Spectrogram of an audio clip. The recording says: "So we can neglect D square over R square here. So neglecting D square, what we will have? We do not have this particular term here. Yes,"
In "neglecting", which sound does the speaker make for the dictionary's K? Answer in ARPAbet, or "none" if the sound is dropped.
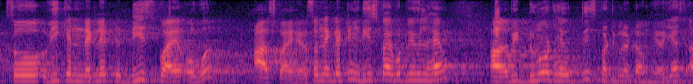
K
